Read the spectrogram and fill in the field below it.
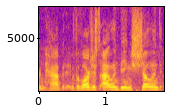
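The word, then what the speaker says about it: Sjælland: and 74 are inhabited the largest island being shelland not zealand which is not to be confused with dutch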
